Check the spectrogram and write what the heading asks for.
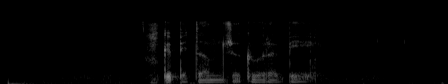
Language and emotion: Russian, neutral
